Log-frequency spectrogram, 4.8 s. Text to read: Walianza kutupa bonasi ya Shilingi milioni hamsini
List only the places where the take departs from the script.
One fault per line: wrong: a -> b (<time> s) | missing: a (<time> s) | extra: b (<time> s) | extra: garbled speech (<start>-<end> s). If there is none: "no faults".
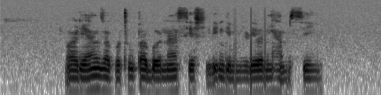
no faults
